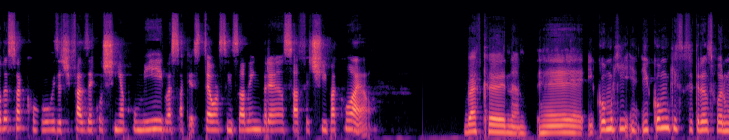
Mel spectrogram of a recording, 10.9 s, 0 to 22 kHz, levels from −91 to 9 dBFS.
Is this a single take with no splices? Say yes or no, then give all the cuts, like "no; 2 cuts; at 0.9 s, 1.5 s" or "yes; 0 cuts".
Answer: yes; 0 cuts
